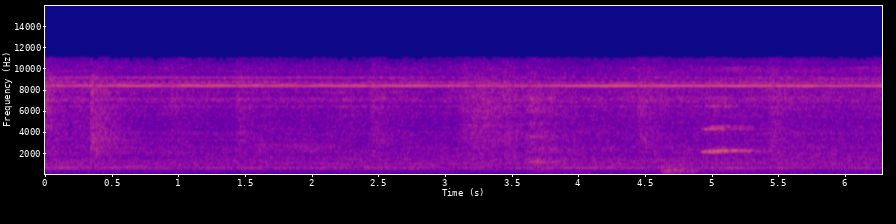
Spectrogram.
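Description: Marker writing on a whiteboard over a steady low hum and hiss of room noise, with a couple of short, faint squeaks from the marker tip in the second half.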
